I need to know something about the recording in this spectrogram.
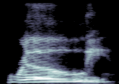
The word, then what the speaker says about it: really: e really really but for many people including myself we don't really say really that way really we say it more like this really really so that first eel eel in real gets shortened and reduced to an in sound really really same as it would sound in the word silly or hilly so what might help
